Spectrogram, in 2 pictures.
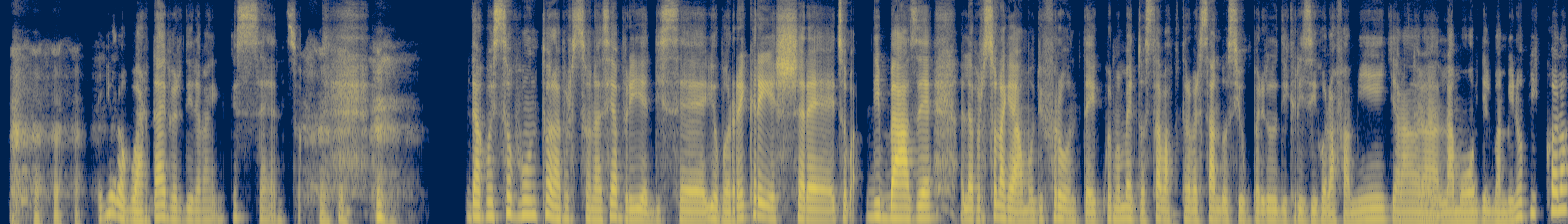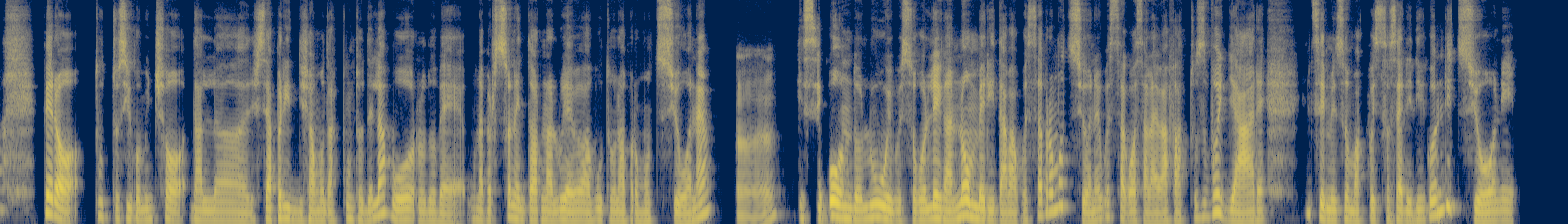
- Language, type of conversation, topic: Italian, podcast, Come fai a porre domande che aiutino gli altri ad aprirsi?
- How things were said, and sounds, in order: chuckle; chuckle; "insomma" said as "izoma"; "aveva" said as "avea"; "l'aveva" said as "avea"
